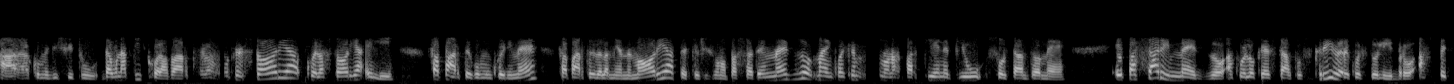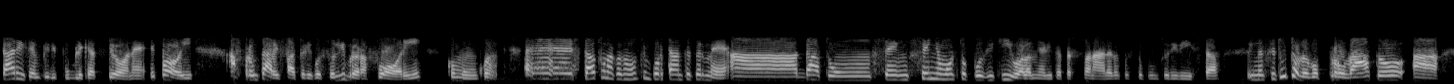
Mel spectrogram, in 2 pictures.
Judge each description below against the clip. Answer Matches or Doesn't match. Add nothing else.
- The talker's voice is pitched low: Doesn't match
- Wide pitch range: Matches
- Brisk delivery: Matches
